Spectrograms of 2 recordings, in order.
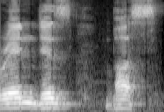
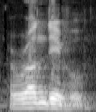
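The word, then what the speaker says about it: rendezvous: exceptional word এইখানে দেখেন যে উচ্চারণটা কিরকম হয় রেনডেজ ভাস এরকম একটা উচ্চারণ টোটাল এটার উচ্চারণটা হচ্ছে রডেভু এই শব্দটি আমরা প্রায়ই বলে থাকি যে শব্দটি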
